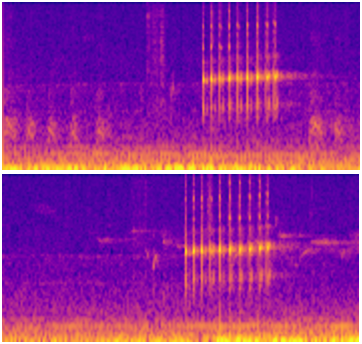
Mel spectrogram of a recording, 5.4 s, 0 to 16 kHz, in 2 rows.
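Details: Early spring, 4 April 2022, a lonely male western chorus frog in the woods gives two crisp ratcheting trills that climb slightly in pitch, about two and a half seconds apart, with faint background chips between.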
